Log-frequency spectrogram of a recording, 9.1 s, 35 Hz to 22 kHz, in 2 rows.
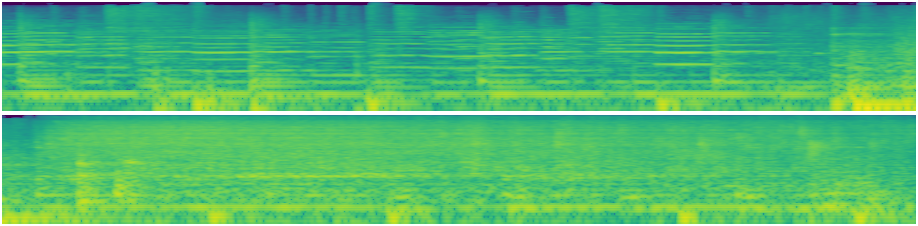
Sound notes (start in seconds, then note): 4.7 water splashing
